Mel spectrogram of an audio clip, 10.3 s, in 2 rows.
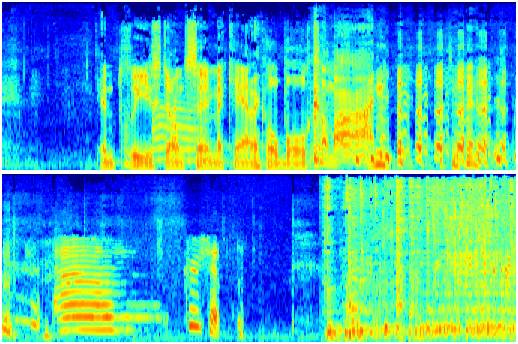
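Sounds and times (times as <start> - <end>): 
speech: 0.9 - 7.6
laughter: 3.0 - 5.8
toilet flush sound effect: 8.3 - 10.2.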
